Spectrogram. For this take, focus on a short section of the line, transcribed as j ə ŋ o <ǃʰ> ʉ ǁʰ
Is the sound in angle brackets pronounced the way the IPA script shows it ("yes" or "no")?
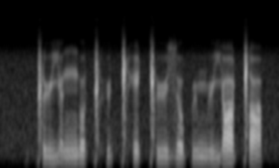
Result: no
